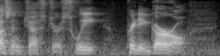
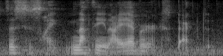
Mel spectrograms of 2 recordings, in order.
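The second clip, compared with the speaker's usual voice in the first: softer, hushed, overwhelmed; tearful whisper; 4 semitones lower, 10 dB quieter than usual. Retold or imitated. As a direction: whisper it, moved. Biker moved to tears.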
